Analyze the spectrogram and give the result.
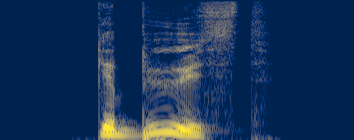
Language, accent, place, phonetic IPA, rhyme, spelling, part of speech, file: German, Germany, Berlin, [ɡəˈbyːst], -yːst, gebüßt, verb, De-gebüßt.ogg
- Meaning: past participle of büßen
